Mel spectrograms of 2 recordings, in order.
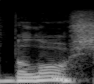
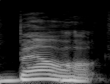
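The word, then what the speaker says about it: Belloq: laughing at him because he can't pronounce Bellock and he goes Balos and he goes and he just goes into his face and know it's Block is you know but you buy you buy it, you know.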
